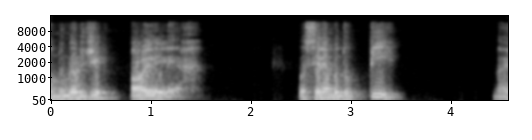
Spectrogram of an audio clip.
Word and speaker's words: Euler: correto é número de oiler se escreve eer ó se escreve Euler Tá mas Euler é no matemático alemão a pronúncia correta é eiler então é um Ezinho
